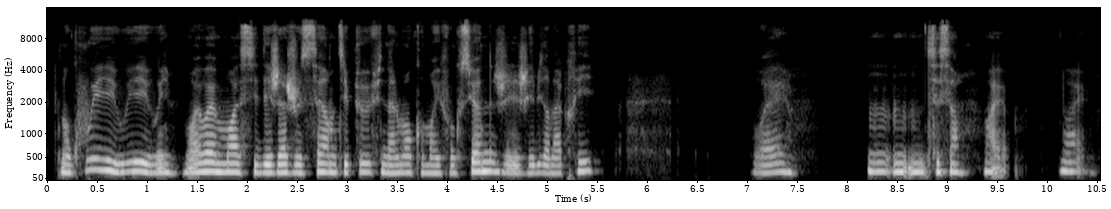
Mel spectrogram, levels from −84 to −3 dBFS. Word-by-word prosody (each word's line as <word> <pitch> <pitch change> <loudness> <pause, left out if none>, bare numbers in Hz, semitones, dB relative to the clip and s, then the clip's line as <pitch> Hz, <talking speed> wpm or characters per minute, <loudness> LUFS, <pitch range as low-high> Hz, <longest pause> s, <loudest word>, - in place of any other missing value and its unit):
donc, 175 +4 -1
oui, 225 -4 +2
oui, 190 0 +3
oui, 175 -1 0
ouais, 190 - +2
ouais, 195 0 +6
moi 185 0 +4
si 180 -1 -2
déjà, 175 0 +4
je 170 0 +4
sais 165 +3 +1
un 180 -1 +2
petit 175 0 -2
peu, 185 +1 -3
finalement, 175 -1 -2
comment 165 -1 -5
il 160 - -2
fonctionne, 195 +5 +2
j'ai 85 - -1
j'ai 165 - -1
bien 165 -1 -3
appris. 200 +6 -4 1.6
Ouais, 175 +2 -5 0.8
mmh 195 - +1
mh, 190 0 0
mmh. 185 - -3
C'est 190 - -1
ça. 185 -1 0 0.2
Ouais, 190 - -3 0.5
ouais. 195 -1 -4
180 Hz, 170 wpm, -25 LUFS, 170-195 Hz, 1.6 s, ouais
